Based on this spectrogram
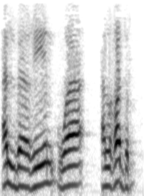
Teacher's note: نعود أيها الإخوة إلى حديثنا عن الأخطاء التي يقع فيها البعض عند نطقهم لحرف القاف والكاف. قلنا بعض الناس ينطق القاف غينا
